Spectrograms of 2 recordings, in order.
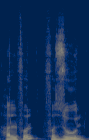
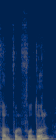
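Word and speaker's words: حلف الفضول: In English you will pronounce that word is हल्फुल फुदुल, whereas in Urdu you will pronounce that word as halful fuzul.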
